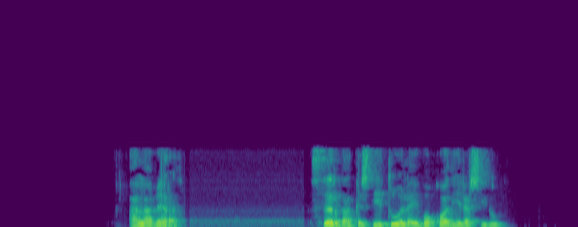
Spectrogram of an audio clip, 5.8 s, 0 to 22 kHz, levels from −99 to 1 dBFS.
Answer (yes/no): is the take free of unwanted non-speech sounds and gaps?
yes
